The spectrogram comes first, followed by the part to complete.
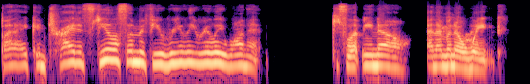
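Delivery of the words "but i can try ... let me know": sly stage whisper aside. Playing a character who leans to a friend, in a stage whisper. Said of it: "kinda stage whisper".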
